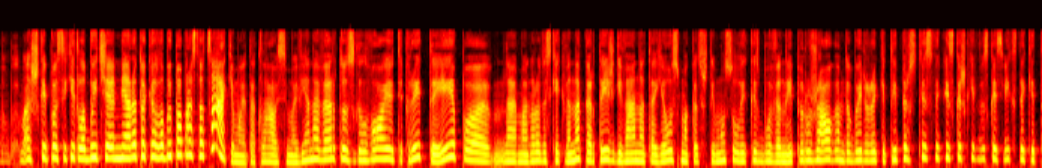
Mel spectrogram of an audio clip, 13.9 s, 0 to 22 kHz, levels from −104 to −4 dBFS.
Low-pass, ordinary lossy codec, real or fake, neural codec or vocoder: 9.9 kHz; Opus, 64 kbps; fake; vocoder, 22.05 kHz, 80 mel bands, Vocos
